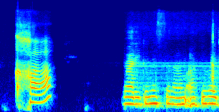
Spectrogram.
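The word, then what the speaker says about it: خاء: And This is like snoring. Kha.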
